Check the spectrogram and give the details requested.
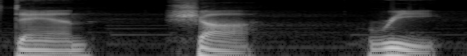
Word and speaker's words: Danshari: Dan Shari Hideo Yamashita named it in 2009, and since then, the three syllables Dan, sha, re have become like a small compass in your pocket.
